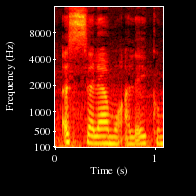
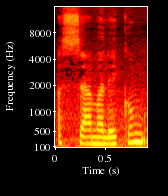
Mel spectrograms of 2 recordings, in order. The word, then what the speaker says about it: assalamu alaikum: are in a hurry make sure we say the lamb we do the proper pronunciation we say assalamu alaikum which means peace be upon you and not assam alaikum which means death be upon you now um in sahih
